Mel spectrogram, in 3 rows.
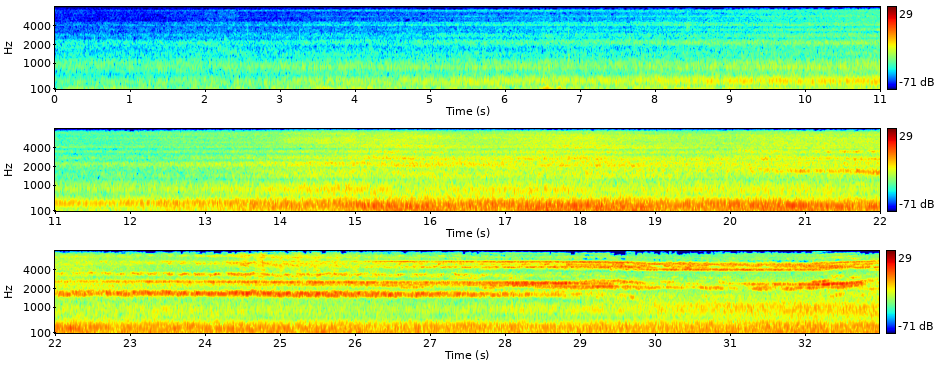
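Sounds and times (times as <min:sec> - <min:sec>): train wheels rumbling on rails: 0:11.3 - 0:32.9
high brake squeal: 0:19.8 - 0:32.9.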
